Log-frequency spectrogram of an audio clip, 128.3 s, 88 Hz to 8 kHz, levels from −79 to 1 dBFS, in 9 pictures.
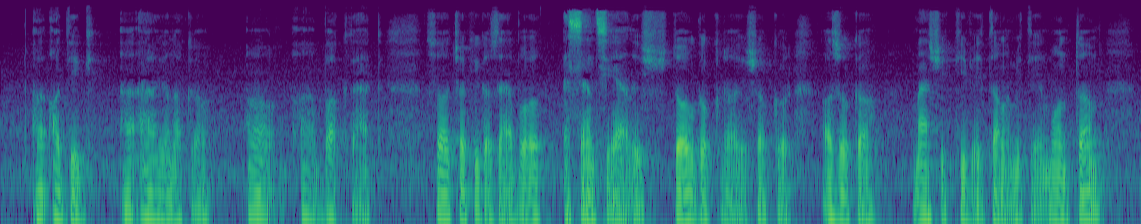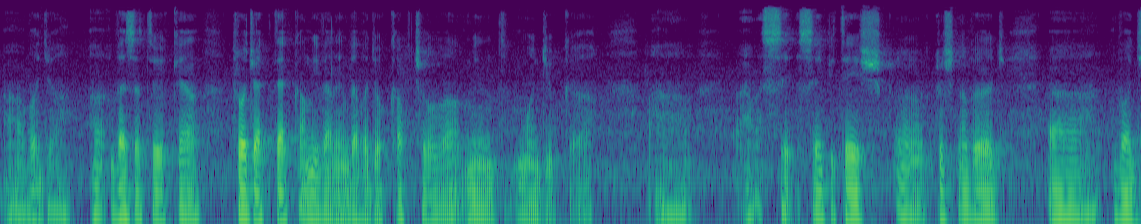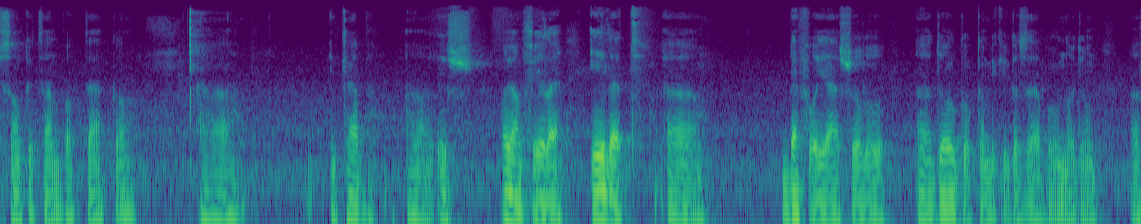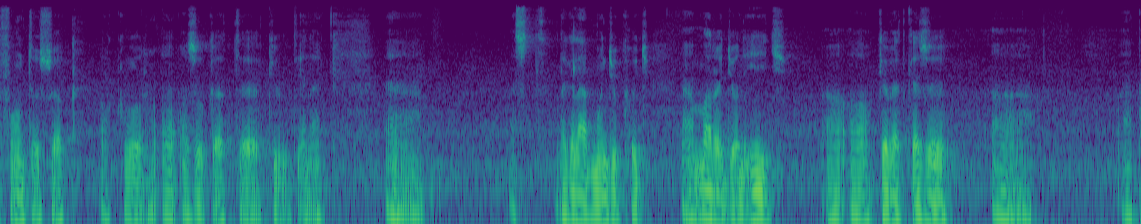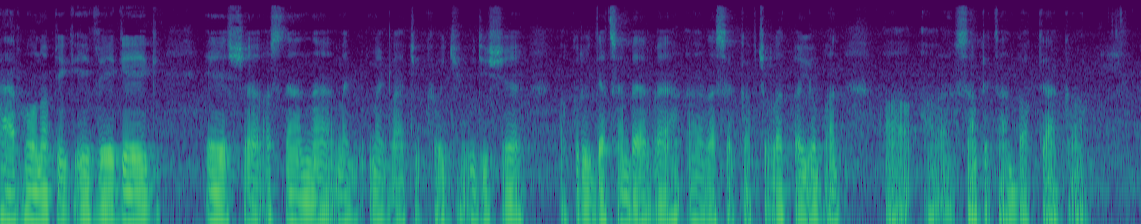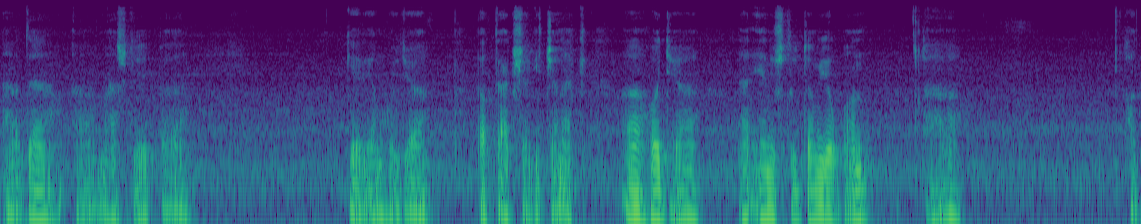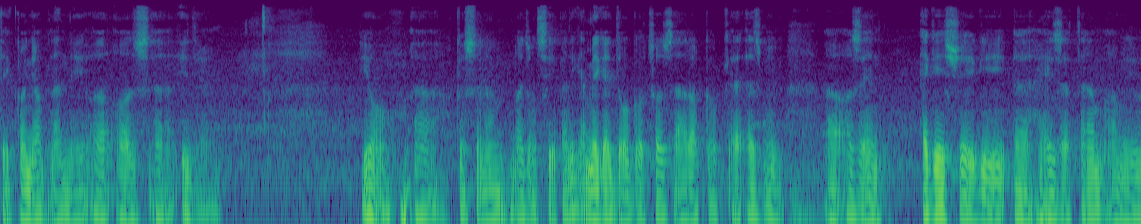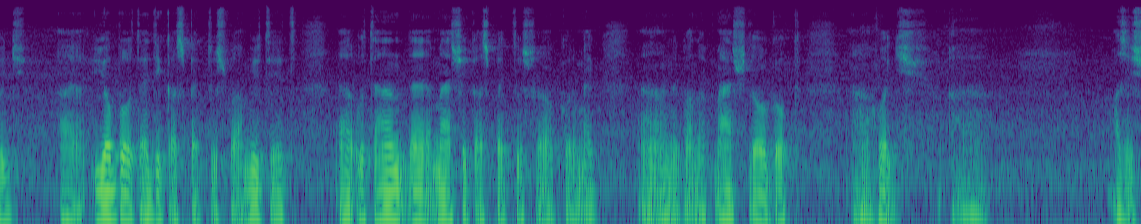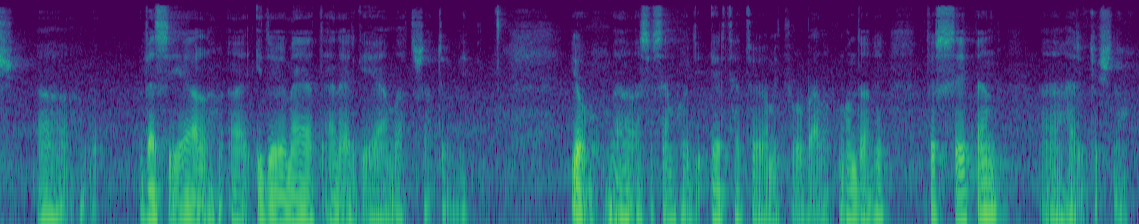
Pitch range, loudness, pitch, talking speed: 75-85 Hz, -28 LUFS, 80 Hz, 75 wpm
